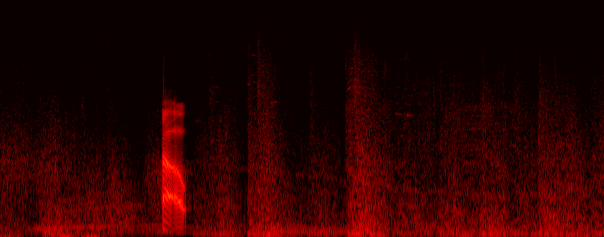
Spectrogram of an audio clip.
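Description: A car crashes and tumbles onto its roof.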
